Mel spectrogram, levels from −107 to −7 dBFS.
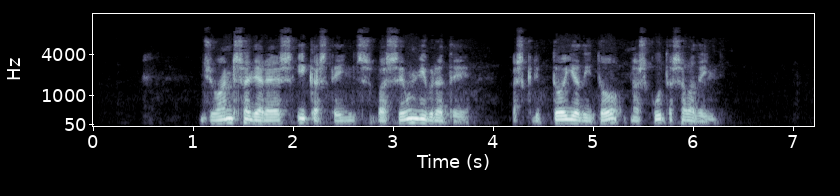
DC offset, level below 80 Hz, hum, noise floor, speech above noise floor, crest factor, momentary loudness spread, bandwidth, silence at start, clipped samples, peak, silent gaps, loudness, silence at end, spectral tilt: under 0.1%; -72 dBFS; none; under -90 dBFS; over 65 dB; 18 dB; 16 LU; 7.4 kHz; 1.1 s; under 0.1%; -8 dBFS; none; -25 LUFS; 1 s; -6 dB/octave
